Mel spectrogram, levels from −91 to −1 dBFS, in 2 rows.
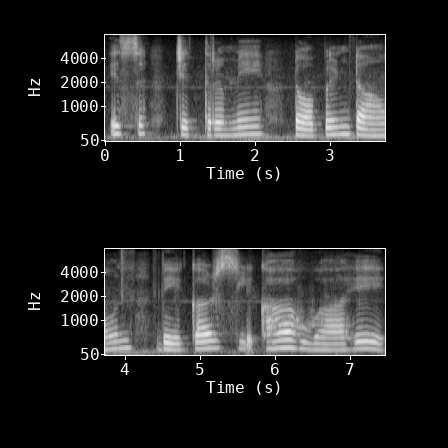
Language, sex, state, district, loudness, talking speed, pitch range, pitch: Hindi, female, Madhya Pradesh, Bhopal, -19 LUFS, 80 wpm, 175-210 Hz, 195 Hz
